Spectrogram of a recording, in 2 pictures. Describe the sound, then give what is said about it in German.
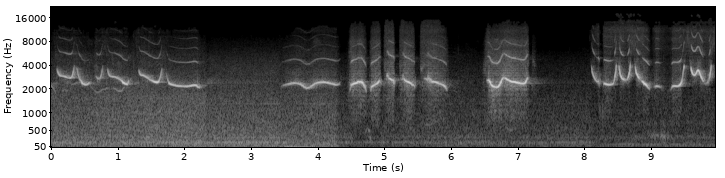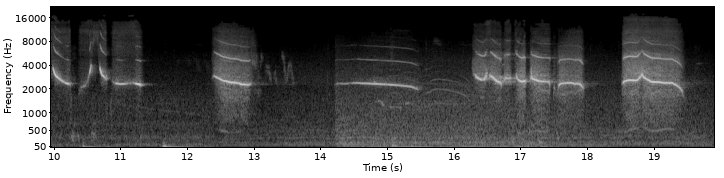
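Two people converse in the whistled 'bird language' of the village of Kuşköy, a 65-year-old farmer woman and her neighbour whistling from roof to roof, trading loud, piercing, melodic whistles in short bursts with pauses between, one voice answering the other. “eine 65-jährige Bäuerin, die mit ihrer Nachbarin von Dach zu Dach die Vogelsprache spricht.”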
